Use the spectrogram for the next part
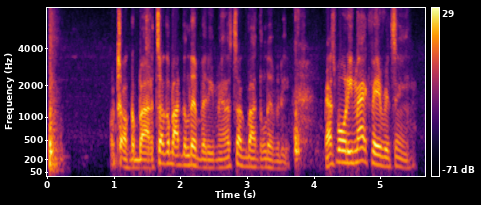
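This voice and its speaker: A man's voice: mid-range voice, animated, brisk, fairly bright tone, slight background noise. An American man co-hosting a casual sports chat in a conversational, informal way. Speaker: talk show co-host.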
